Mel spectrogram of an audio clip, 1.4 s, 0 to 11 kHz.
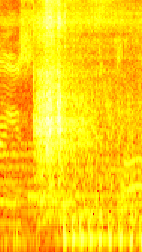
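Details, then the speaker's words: Suzuki Satria FU 150 after fixing a no-start caused by a weak battery and flooded carburetor, battery now charged. Catches quickly and settles into an even, steady putter of about eleven beats a second; clean start and healthy idle. "Oke, mudah sekali guys ya hidupnya ya, sudah tidak susah lagi hidupnya."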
